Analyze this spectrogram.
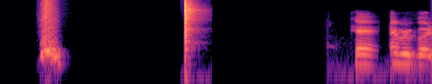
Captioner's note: whoosh, film clapper sound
